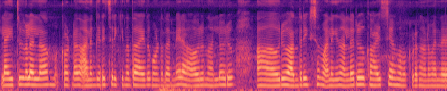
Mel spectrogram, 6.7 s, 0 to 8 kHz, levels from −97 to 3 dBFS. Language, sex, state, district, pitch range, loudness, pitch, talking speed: Malayalam, female, Kerala, Thiruvananthapuram, 195-215 Hz, -17 LUFS, 205 Hz, 160 wpm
